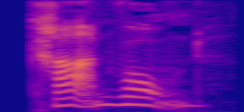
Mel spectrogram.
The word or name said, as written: kranvogn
